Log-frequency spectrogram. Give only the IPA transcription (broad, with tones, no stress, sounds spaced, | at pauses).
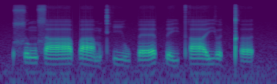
s ʊ˧ ŋ s aː˨˧ p aː˨˩ m kʰ iː˨˩ w p ɛː˨˥ p̚ e˨ j pʰ aː˥ j ɵ˨ t̚ kʰ ɐ˧ t̚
